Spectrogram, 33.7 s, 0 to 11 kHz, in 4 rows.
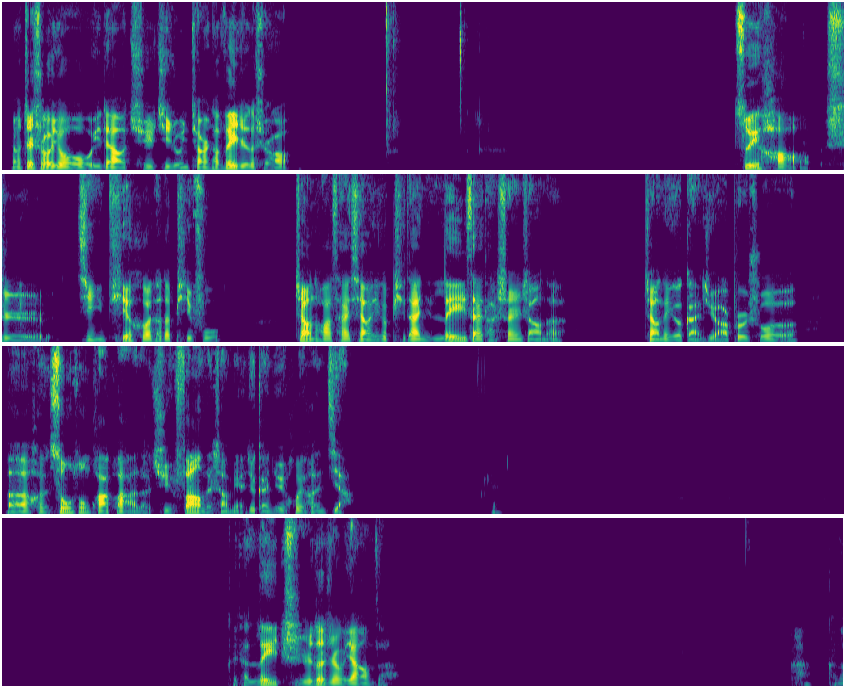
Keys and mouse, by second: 0.0 g, 2.0-3.9 middle drag, 3.9 o, 4.6 click, 4.8 g, 5.9-6.8 middle drag, 6.8 g, 8.0 shift+click, 8.6 ctrl+t, 10.1-11.8 middle drag, 11.8 click, 12.0 g, 13.1 click, 13.3 g, 14.2-14.8 middle drag, 14.8 g, 15.8-16.3 middle drag, 16.3 click, 16.5-18.7 middle drag, 18.7 g, 19.7-20.4 middle drag, 20.4 click, 20.6 g, 21.9-24.6 middle drag, 24.6 click, 24.8 g, 26.4-26.9 middle drag, 26.9 g, 28.3-29.0 middle drag, 29.0 click, 29.2 g, 30.0 middle click, 30.6 click, 30.8 g, 31.6-33.6 middle drag.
